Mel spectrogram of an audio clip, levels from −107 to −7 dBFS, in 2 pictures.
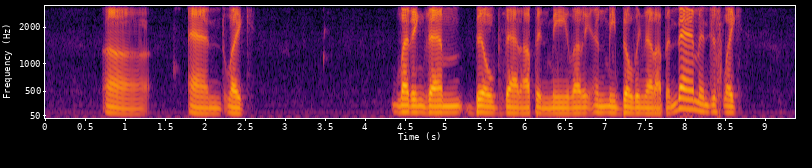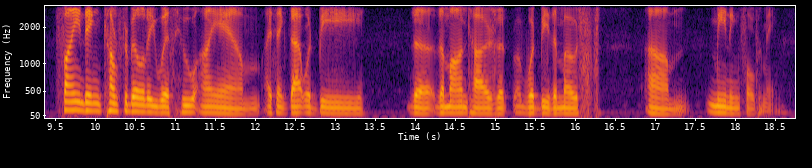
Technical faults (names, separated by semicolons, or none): aliasing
